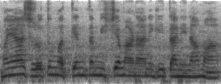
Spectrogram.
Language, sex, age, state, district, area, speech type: Sanskrit, female, 60+, Karnataka, Uttara Kannada, rural, spontaneous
